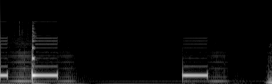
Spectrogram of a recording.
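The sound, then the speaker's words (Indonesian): A telephone busy tone after a call disconnects sounds in two steady beeps about a second and a half apart, each a clear, moderately loud electronic tone, with a faint click at the start and no voices. “terputus mohon maaf uh, kami uh, mengalami enam koneksi yang terputus dari telepon”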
